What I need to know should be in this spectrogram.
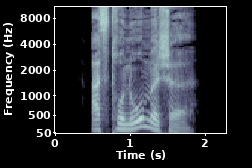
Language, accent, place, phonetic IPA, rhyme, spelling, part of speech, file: German, Germany, Berlin, [astʁoˈnoːmɪʃə], -oːmɪʃə, astronomische, adjective, De-astronomische.ogg
- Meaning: inflection of astronomisch: 1. strong/mixed nominative/accusative feminine singular 2. strong nominative/accusative plural 3. weak nominative all-gender singular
